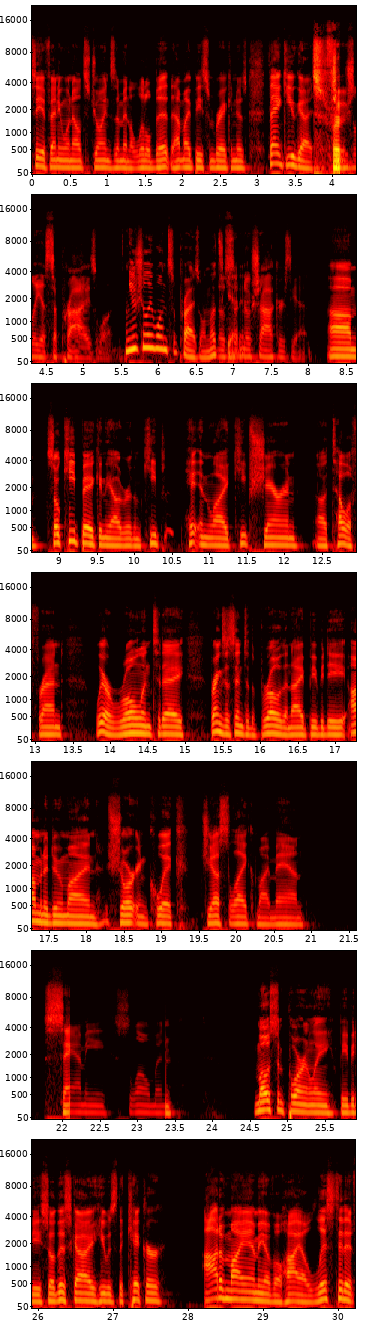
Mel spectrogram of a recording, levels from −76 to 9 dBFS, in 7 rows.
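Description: A sudden gain jump arrives at 3.76 s, where the speech and its background noise leap up together by about 17 dB until 4.10 s. A second runs from 22.10 s to 23.38 s, this time dropping both by about 17 dB. Each change lands between adjacent samples with no fade, so the level steps rather than slides, likely from a gain setting applied instantly without a ramp.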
